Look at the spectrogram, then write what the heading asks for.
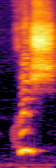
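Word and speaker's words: ख़ुश: खुश कोई लफ्ज़ नहीं होता, सही लफ्ज़ है खुश।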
